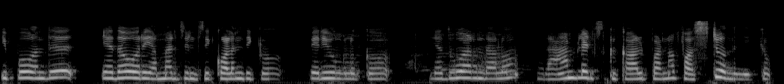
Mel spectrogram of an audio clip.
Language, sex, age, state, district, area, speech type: Tamil, female, 18-30, Tamil Nadu, Kallakurichi, rural, spontaneous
